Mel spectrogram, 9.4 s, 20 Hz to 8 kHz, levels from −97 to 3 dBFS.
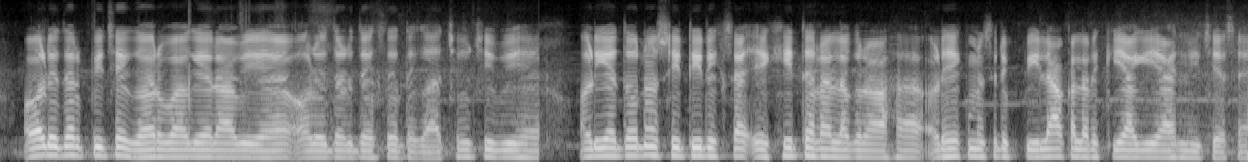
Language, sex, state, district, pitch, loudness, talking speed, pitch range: Hindi, male, Bihar, Saharsa, 130 Hz, -17 LUFS, 215 wpm, 125-145 Hz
